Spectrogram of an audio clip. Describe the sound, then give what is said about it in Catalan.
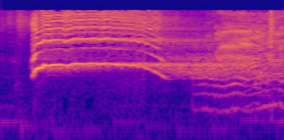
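A single long, piercing horror-movie style scream, the winning scream of a screaming contest, by a contestant who works in marketing, held at a shrill high pitch for over a second before sliding downward into a rougher, lower wail; loud, with no talking. “aquest ha estat el crit guanyador de la Grossa de Sant Jordi”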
